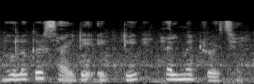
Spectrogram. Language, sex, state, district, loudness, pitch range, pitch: Bengali, female, Tripura, West Tripura, -15 LUFS, 180-235 Hz, 225 Hz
